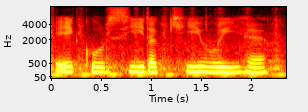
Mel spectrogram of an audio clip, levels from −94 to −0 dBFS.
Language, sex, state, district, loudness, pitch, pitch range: Hindi, female, Uttar Pradesh, Lucknow, -17 LUFS, 175 Hz, 165-180 Hz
